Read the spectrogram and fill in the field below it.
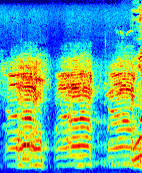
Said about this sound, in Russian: мамочки, медведи, здравствуйте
